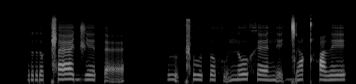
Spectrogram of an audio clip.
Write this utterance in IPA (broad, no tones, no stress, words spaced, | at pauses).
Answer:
roǁæːd͡ʒeː θæ̰ | ðṵǁuːθoxṵ no xɛːnḛ ɡ͡ǀe qʰæðe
